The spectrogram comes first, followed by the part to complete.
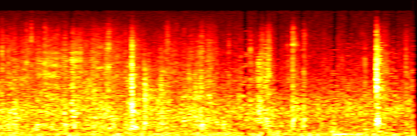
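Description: Cardboard gift boxes and mesh ribbon being handled, with a few scattered light taps and rustles over a steady low room hum.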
